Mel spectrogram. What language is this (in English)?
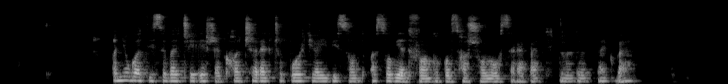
Hungarian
